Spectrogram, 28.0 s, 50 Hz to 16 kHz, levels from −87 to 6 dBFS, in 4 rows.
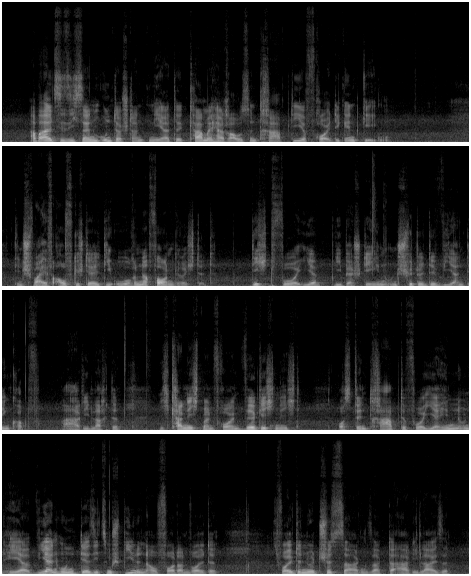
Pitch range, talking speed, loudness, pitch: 80-115 Hz, 145 wpm, -35 LUFS, 95 Hz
